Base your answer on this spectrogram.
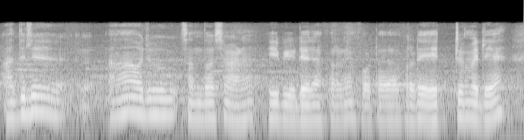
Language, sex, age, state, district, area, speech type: Malayalam, male, 18-30, Kerala, Idukki, rural, spontaneous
